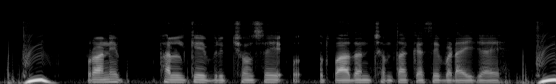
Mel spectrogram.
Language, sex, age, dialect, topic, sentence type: Hindi, male, 18-24, Garhwali, agriculture, question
